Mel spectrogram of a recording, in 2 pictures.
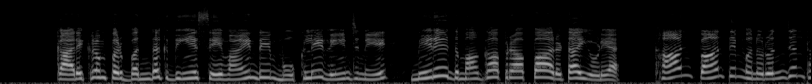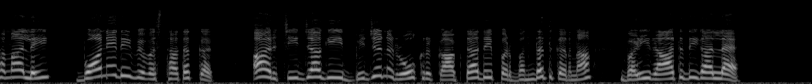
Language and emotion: Dogri, happy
